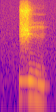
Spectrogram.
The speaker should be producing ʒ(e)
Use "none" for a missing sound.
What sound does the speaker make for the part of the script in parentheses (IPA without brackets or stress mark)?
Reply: i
